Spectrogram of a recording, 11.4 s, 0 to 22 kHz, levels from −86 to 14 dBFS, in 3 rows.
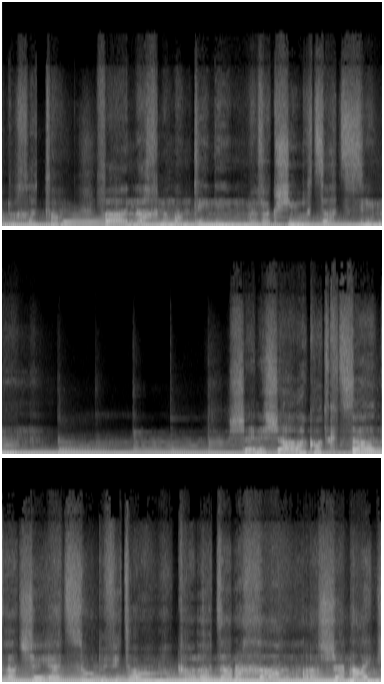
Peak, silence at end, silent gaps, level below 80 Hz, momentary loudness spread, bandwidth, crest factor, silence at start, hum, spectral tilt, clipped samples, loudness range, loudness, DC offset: -4 dBFS; 0 s; none; -24 dBFS; 10 LU; 17 kHz; 16 dB; 0 s; none; -6.5 dB/octave; under 0.1%; 6 LU; -21 LUFS; under 0.1%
